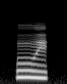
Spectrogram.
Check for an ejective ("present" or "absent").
absent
